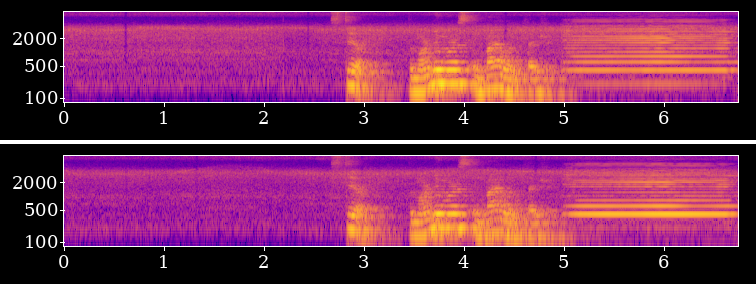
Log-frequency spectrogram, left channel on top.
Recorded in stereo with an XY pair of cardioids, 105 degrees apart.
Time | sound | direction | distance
2.7 | a man speaking | 45° left | 1.1 m
5.0 | a violin | 65° left | 0.7 m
